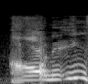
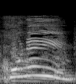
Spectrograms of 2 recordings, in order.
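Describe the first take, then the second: First: The first word is pronounced khaneh, with a full 'a'. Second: The first word is pronounced khooneh, with an 'oo'. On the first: This is the formal written form. "خانه ایم سخته" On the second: This is the casual spoken form. "روون میشه"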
